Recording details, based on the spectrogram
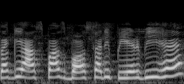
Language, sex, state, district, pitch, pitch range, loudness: Hindi, female, Uttar Pradesh, Etah, 330 Hz, 300-340 Hz, -17 LUFS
